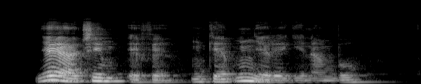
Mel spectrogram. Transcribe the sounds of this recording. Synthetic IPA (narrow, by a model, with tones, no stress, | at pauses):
ɲe˦ɣa˨a˨t͡ʃi˦m̩˦e˨fe˨ŋ̩˨ke˦m̩˦ɲe˨ɾe˨ɡɪ˨na˨m̩˨bʊ˦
